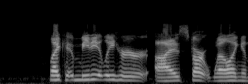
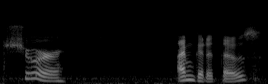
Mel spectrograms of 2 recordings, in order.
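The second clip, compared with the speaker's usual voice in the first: soft, dry sarcasm; sarcastic; 2 semitones lower, 13 dB quieter, slower than usual. Real, not acted. Player asked for a medicine check, softly sarcastic. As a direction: say it quietly, with no real confidence behind it. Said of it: "I say sarcastically 'cause I'm not".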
